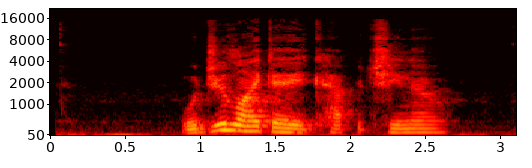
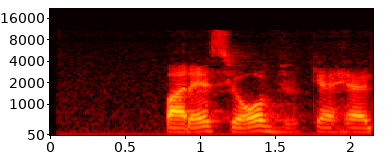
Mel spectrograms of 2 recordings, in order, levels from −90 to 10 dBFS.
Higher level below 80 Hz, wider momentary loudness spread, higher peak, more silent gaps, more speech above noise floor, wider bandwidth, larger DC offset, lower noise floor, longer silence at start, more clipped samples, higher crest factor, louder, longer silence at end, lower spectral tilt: first, -56 dBFS vs -62 dBFS; first, 13 LU vs 10 LU; about the same, -14 dBFS vs -12 dBFS; neither; second, 20 dB vs 34 dB; first, 16 kHz vs 11.5 kHz; neither; second, -50 dBFS vs -63 dBFS; second, 0.1 s vs 0.75 s; neither; about the same, 18 dB vs 18 dB; about the same, -31 LUFS vs -29 LUFS; first, 0.5 s vs 0 s; first, -6 dB/octave vs -4 dB/octave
